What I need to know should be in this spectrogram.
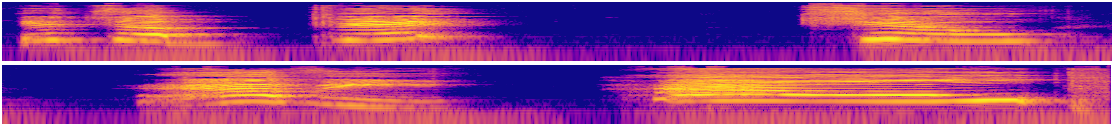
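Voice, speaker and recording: Lady doing a whiny little bear cub from a picture book, really high, voice goes up and down a lot. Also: lively intonation, bright, forceful tone, full character voice. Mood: straining. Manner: drawn-out, whiny storybook delivery. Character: plaintive young male bear cub longing for hugs.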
